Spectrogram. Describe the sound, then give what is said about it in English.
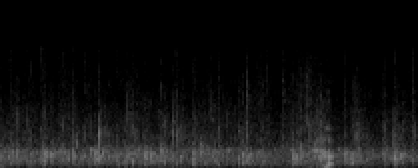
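A church audience applauds the worship team with steady, dense clapping that holds at an even level from start to finish. “can we just show some appreciation to the worship team that just led us into the presence of God?”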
